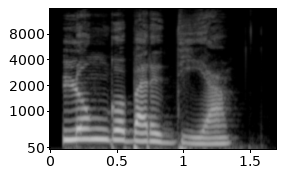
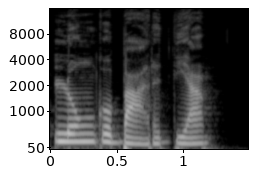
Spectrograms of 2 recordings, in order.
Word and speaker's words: Longobardia: Il nome della Lombardia deriva da Longobardia o Longobardia, ho trovato entrambe le pronunce, che indicava la zona di Italia sotto il dominio dei Longobardi, che erano una popolazione germanica.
